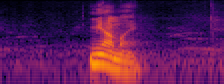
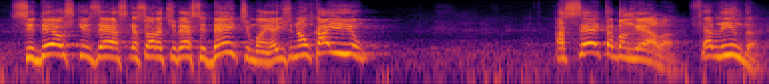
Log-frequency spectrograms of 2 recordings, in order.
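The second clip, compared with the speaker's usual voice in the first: mocking preachy voice; 7 semitones higher than usual. Son keeps mocking mother.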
